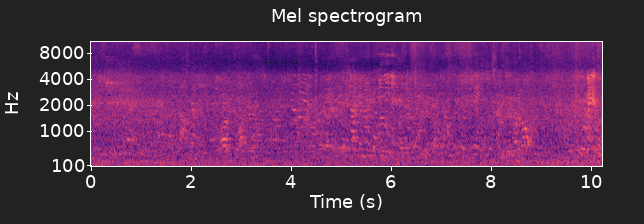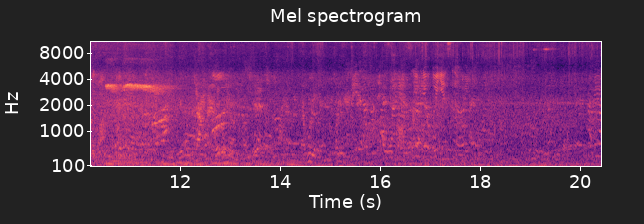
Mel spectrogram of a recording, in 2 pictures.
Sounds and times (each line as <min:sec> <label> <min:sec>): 0:06.4 Tourists 0:20.4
